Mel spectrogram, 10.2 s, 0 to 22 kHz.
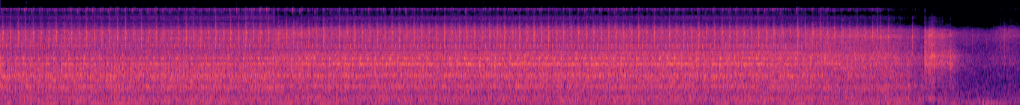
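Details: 2017 Honda Bros 160 ESDD motorcycle at 7757 km, rear suspension/shock noise louder in late afternoon and evening; fast, even rattling ticks about three per second over running engine, dying away; source unfound.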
